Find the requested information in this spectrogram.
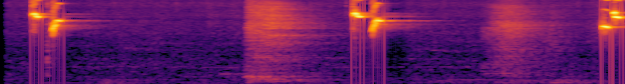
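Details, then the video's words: European goldfinch singing in the copia malaga style, used to stimulate young birds to sing; short high tinkling twittered phrases in pairs, repeated about every two seconds, with faint low rustling between them. "Cantó de Jilguero (copia malaga ) para Estimular niños pajaros/Chant de Chardonneret élégant"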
